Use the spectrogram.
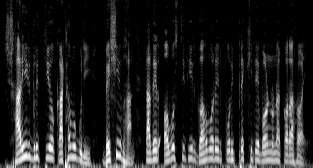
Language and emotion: Bengali, neutral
